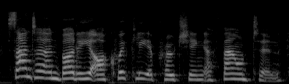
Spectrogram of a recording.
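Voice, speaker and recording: Higher-pitched woman narrating a script. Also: expressive, normal speed, fairly bright tone, soft background music. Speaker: narrator reading stage directions. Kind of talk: scripted narration in live table read.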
